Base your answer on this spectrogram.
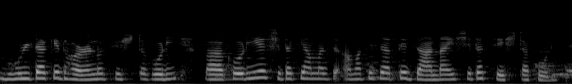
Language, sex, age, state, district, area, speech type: Bengali, female, 18-30, West Bengal, Birbhum, urban, spontaneous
